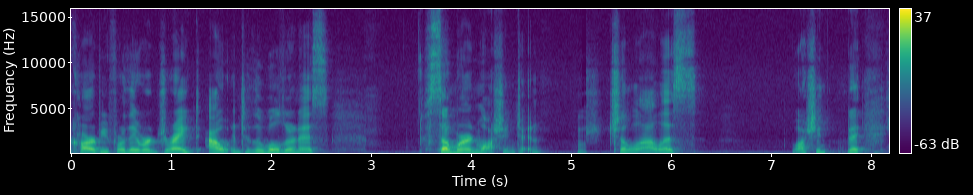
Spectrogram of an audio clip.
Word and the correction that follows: Chehalis: C-H-E-H-A-L-I-S. Chehalis? – C-H-E-H-A-L-I-S.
